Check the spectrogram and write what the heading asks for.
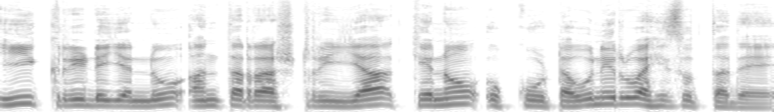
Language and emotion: Kannada, neutral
